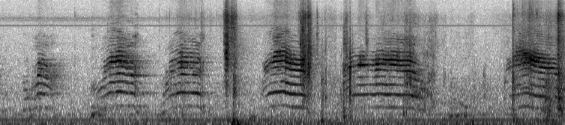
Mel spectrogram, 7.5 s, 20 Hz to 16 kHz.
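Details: Loud female Siamese cat, aged 14, indoors while showing off her belly: a run of about six strong, nasal meows, each rising then falling, coming roughly every second, over a faint low hum.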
